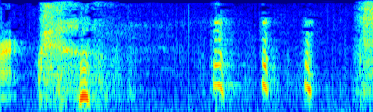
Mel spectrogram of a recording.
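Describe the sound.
A duck-quack sound effect plays a few short, nasal, buzzy quacks. A longer burst comes first, then evenly spaced, clipped quacks follow, with no talking.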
